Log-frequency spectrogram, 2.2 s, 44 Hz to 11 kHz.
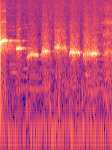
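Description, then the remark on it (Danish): A man whistles a short, wavering tune while wearing a face mask, standing about 5 meters away, a series of clear sliding notes around a steady pitch, moderately loud, with faint low background rumble. “Og bare tænker, hvem fanden står og fløjter? Det der er meget godt fløjtet med mundbind på.”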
